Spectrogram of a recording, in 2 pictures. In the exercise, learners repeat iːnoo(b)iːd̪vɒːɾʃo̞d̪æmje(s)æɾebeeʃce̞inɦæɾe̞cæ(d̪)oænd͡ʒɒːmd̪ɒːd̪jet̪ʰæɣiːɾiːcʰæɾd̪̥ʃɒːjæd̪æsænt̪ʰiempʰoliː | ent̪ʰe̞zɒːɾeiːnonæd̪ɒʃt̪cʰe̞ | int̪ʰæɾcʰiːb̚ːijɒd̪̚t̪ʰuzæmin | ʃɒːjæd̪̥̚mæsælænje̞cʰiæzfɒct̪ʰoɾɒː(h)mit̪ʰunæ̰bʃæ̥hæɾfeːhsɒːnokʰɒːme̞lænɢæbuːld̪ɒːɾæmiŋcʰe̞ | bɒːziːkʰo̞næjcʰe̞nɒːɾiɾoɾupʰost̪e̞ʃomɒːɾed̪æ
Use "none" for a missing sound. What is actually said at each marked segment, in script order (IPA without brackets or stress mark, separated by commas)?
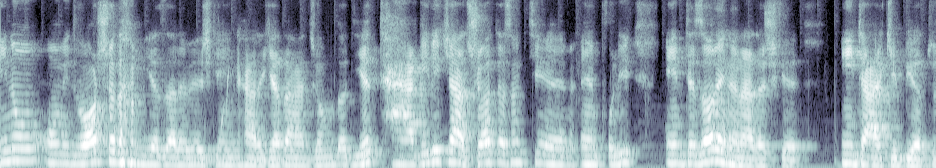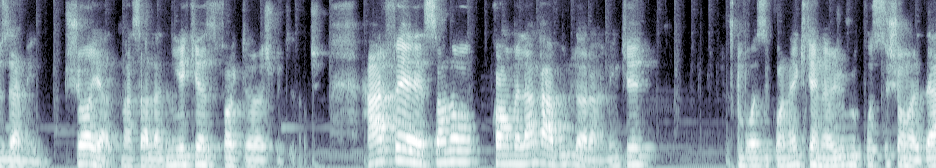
m, z, t̪, ʃ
